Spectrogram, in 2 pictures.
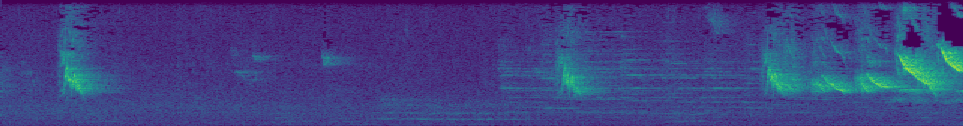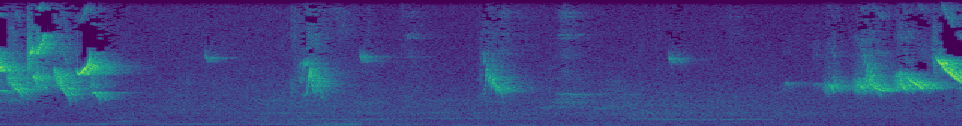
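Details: Caged pet double-collared seedeater that sings all day long; spaced high chirps alternate with bursts of fast, bright, slurred whistles, the loudest rapid phrase near the sixth second, with a faint low hum in the room.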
